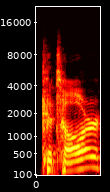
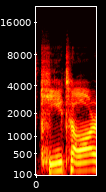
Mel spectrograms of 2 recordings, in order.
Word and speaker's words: Ketar: out of the way I'm just going to assume that it's pronounced Qatar um cuz the alternative is kear and that's like an actual instrument um guitar only kind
